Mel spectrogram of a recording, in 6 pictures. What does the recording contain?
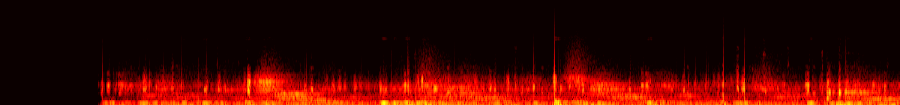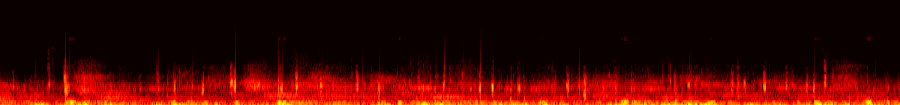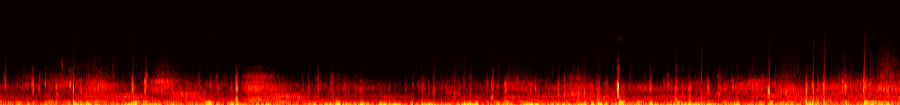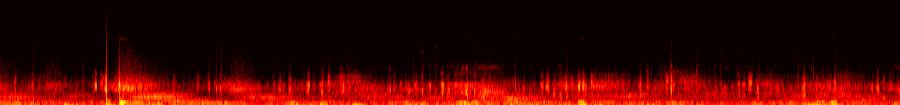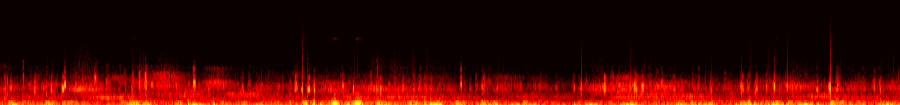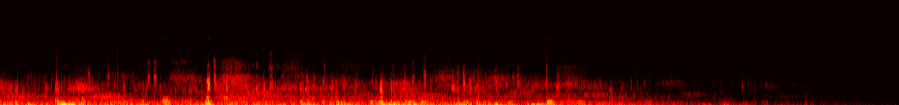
Dark Dream Ambience
Short sine-wave plucks reversed, pitched, and processed to sound unnerving.
Thank you!
reverse, sine, cave, granulator, synthetic, granular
